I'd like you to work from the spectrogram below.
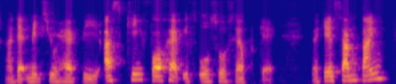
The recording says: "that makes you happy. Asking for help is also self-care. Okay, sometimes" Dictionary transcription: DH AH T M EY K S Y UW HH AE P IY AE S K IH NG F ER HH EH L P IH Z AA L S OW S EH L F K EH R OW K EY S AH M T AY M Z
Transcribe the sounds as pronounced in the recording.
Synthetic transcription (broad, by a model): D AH T M EY K S Y UW HH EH P IY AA S K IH NG F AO HH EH P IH S AA L S OW S EH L F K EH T OW K EY S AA M T AY M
